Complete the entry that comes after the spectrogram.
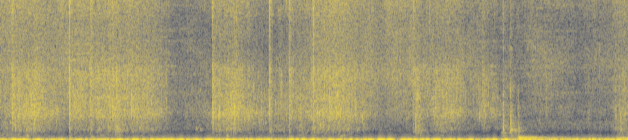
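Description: Light sloshing and splashing of water as a character walks across the surface in Final Fantasy XIV, a steady watery wash running throughout with a low rumble beneath.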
